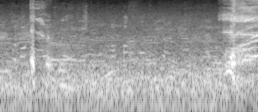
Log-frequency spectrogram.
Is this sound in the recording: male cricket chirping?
no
